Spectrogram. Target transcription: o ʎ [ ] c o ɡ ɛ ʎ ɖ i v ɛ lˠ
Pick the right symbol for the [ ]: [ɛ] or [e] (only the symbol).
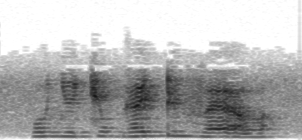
e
